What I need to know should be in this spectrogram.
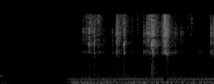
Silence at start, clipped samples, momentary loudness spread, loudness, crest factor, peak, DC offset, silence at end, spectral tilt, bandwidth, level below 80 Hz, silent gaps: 0.7 s; under 0.1%; 13 LU; -35 LUFS; 26 dB; -16 dBFS; under 0.1%; 0 s; 1.5 dB/octave; 11.5 kHz; -64 dBFS; none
